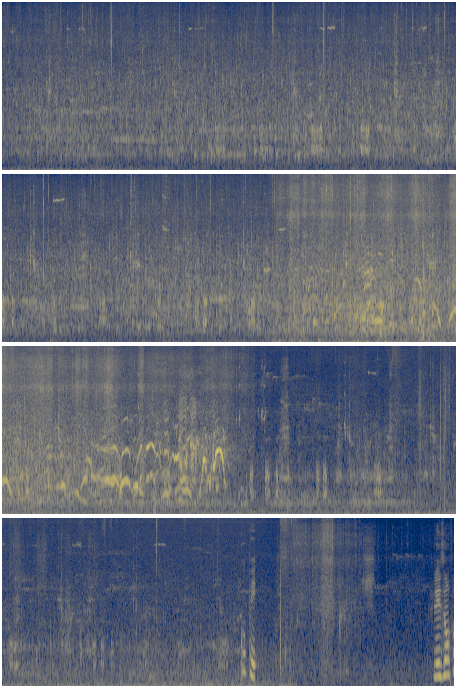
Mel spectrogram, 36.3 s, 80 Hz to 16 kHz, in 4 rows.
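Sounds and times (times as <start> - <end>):
water streaming and trickling around a boat: 0.0 - 33.2
laughter: 14.0 - 33.0.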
